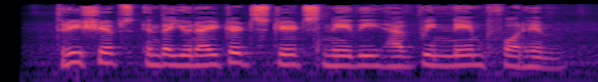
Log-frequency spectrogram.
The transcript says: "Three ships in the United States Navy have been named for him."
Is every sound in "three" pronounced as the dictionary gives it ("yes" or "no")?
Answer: no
